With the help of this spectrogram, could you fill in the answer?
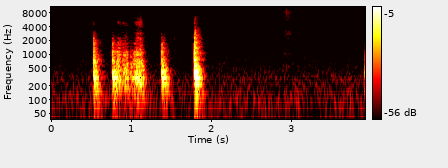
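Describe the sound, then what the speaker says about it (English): Scissors snip down through a sock in four short, soft scraping cuts close by, followed by near silence and a faint tap at the end. "I'm going to cut down with my scissors"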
